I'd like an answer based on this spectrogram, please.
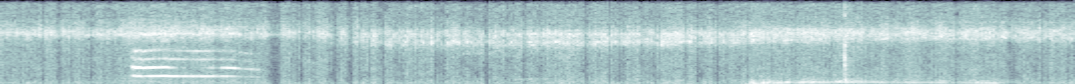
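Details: Cats, four of them from one family, playing and quarrelling with each other; a short, high, thin meow, then after a pause a lower, longer drawn-out meow, both faint over a steady background hiss.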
